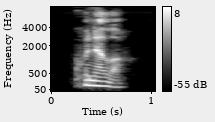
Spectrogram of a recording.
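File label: "quinella", Australian English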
